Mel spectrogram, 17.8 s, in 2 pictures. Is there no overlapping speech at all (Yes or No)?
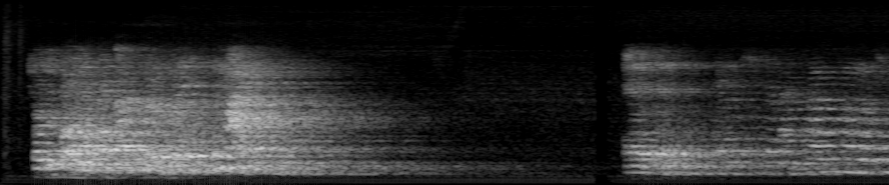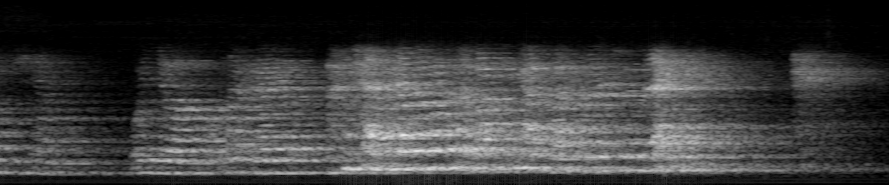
No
